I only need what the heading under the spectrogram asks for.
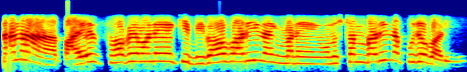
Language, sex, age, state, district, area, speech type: Bengali, female, 18-30, West Bengal, North 24 Parganas, rural, conversation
